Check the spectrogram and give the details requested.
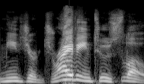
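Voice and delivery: loud, angry, put-on angry boy voice. Retelling a boy's reply to a pastor, imitating an angry boy. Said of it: "with anger in his eyes said".

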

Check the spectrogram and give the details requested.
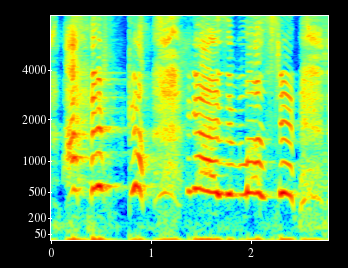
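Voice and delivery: high, squealing laughter through words.

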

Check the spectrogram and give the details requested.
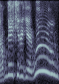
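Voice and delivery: very high, squealed film-star voice, pitched way up. Recapping a film scene, doing an impression of Catherine Zeta-Jones. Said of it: "that was my impression of Catherine Zeta-Jones".

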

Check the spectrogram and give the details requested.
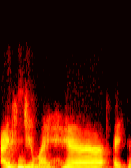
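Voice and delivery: put-on tearful woman's voice. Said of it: "and just in tears".

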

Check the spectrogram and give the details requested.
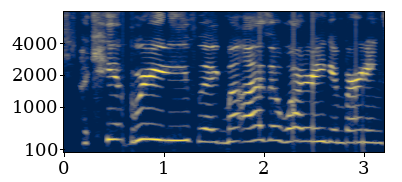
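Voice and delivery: high, loud mock panicked distress.

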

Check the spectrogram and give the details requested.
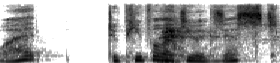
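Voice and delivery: stunned, shocked disbelief. Acting out their own reaction to another speaker's answer: acting out shock. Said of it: "so much shock in my voice".

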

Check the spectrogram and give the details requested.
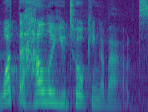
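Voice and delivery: ordinary talk

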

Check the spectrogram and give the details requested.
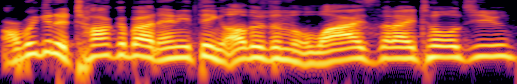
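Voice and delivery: mock, high, full-on screamed outburst. Retelling a scripted line written for Pratt: imitating Pratt screaming. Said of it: "he's screaming".

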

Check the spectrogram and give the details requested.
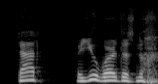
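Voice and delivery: put-on Irish-accented voice. Retelling a boy calling out to his dad, in an Irish accent. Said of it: "I'm still doing the Irish accent".

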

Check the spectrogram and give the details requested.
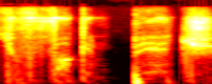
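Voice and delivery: put-on muttering under breath. Imagining what a baseball player mutters at each at-bat: imitating muttering under breath. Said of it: "hear him saying under his breath".

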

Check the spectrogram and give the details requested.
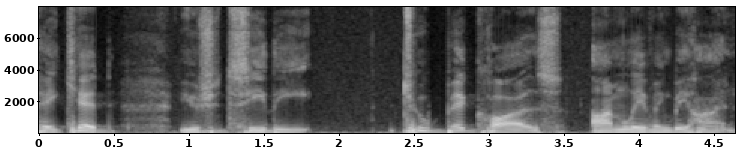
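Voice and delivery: ordinary talk

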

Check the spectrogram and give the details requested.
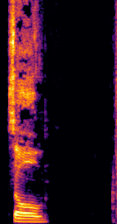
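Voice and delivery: ordinary delivery

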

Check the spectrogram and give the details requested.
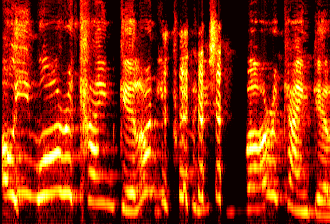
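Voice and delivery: mock very high, carrying outdoor shout. Retelling calling out to a horse across a field: imitating her own shouting. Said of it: "I was shouting in the field".

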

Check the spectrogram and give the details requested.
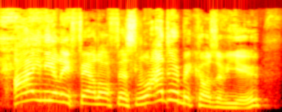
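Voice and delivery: very high, shrieking, high-pitched scream. Retelling mum yelling at the computer from a ladder: imitating mum screaming. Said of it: "screaming at the computer".

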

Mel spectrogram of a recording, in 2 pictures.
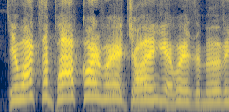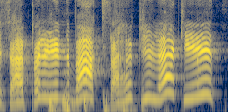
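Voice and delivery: motherly voice, loud. Doing an impression of a mother who sent popcorn: imitating their mom. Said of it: "Her impression's getting worse".

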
